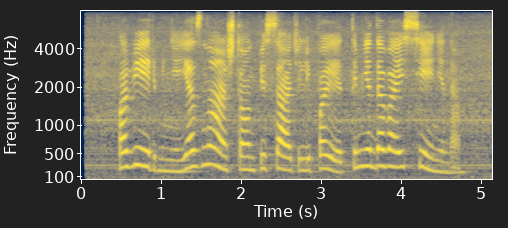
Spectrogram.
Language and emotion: Russian, positive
